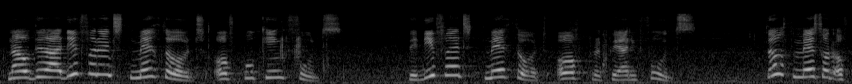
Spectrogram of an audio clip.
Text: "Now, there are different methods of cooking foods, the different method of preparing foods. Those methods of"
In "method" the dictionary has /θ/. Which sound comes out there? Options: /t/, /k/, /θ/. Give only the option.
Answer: /θ/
